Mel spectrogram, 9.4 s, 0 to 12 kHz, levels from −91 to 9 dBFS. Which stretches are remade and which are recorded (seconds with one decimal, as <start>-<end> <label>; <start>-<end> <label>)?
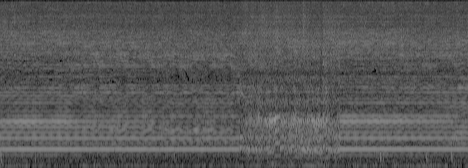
0.0-4.8 recorded; 4.8-6.8 remade; 6.8-9.4 recorded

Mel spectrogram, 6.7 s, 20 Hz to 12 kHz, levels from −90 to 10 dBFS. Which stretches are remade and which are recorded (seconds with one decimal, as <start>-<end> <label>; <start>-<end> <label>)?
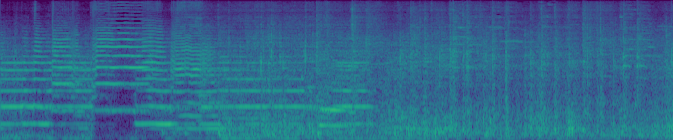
0.0-1.8 recorded; 1.8-4.5 remade; 4.5-5.7 recorded; 5.7-6.2 remade; 6.2-6.7 recorded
